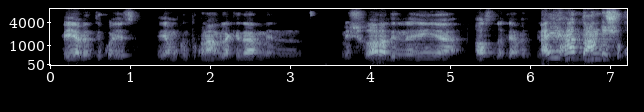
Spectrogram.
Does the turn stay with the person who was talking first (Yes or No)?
No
